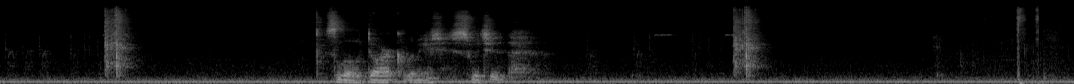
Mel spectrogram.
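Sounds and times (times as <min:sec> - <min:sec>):
low steady hum: 0:00.0 - 0:10.7
single crisp camera shutter click: 0:01.0 - 0:01.4, 0:07.3 - 0:07.7
speech: 0:03.3 - 0:05.4.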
